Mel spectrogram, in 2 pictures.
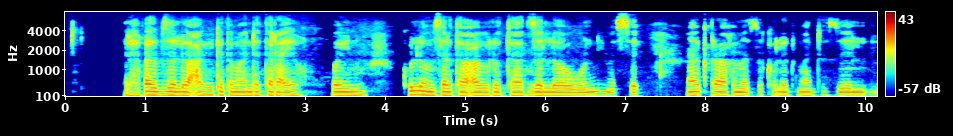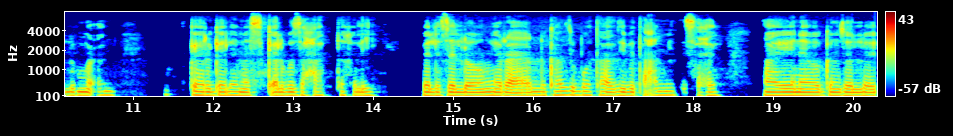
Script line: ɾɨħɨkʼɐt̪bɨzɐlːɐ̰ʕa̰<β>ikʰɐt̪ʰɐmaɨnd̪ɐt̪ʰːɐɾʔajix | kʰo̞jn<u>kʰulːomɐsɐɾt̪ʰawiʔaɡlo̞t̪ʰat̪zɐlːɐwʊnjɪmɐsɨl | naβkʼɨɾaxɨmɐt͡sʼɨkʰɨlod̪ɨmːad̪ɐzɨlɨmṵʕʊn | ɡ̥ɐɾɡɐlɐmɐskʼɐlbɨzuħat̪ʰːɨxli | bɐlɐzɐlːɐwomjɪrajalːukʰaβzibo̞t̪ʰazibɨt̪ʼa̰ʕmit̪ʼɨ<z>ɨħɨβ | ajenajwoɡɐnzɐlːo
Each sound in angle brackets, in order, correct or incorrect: correct, correct, incorrect: s

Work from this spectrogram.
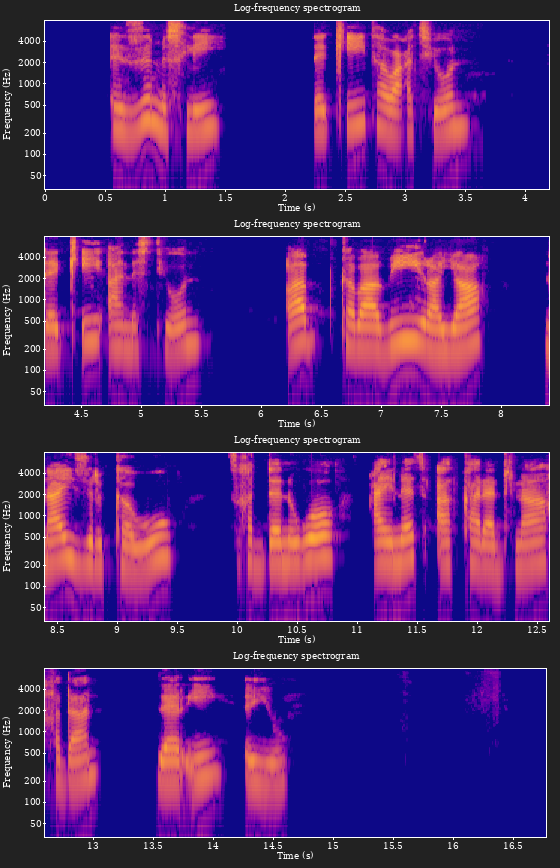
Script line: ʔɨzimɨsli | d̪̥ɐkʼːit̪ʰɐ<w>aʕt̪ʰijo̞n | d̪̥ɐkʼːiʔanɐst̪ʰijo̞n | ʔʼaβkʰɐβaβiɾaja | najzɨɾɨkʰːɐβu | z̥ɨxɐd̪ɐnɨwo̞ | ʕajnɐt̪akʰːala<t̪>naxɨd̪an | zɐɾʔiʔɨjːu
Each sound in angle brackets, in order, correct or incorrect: incorrect: β, incorrect: d̪

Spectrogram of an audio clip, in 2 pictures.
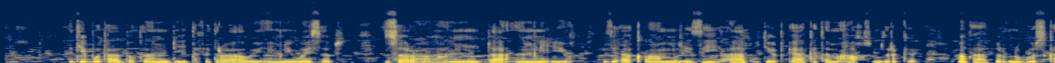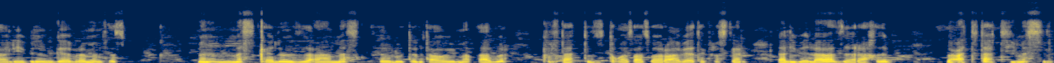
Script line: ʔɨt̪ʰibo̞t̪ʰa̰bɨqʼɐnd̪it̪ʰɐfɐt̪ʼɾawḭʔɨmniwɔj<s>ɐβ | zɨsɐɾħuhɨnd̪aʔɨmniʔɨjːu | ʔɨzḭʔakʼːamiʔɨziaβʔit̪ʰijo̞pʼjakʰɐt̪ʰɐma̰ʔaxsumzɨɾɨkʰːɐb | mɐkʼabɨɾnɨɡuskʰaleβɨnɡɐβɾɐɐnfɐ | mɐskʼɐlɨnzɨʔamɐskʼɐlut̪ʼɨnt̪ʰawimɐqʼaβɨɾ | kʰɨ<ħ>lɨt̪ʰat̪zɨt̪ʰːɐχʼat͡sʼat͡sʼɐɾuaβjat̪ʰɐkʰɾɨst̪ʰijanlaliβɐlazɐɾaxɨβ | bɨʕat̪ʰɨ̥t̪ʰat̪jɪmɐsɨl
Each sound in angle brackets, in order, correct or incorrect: correct, incorrect: f

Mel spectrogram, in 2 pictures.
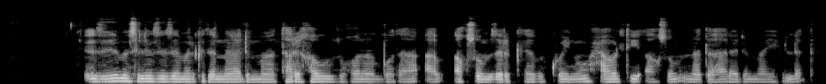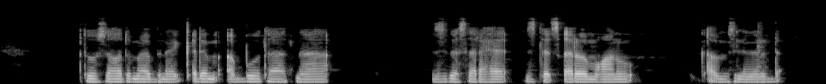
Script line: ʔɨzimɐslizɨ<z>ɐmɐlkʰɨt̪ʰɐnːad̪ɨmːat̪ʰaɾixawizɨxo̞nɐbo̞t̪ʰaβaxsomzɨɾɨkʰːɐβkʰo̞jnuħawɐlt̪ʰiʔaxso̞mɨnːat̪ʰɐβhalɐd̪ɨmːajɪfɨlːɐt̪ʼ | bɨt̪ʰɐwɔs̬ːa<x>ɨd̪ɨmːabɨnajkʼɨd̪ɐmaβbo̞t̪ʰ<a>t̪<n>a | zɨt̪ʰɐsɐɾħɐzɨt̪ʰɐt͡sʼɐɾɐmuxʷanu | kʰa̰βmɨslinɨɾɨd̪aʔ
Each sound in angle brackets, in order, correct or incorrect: correct, correct, correct, correct

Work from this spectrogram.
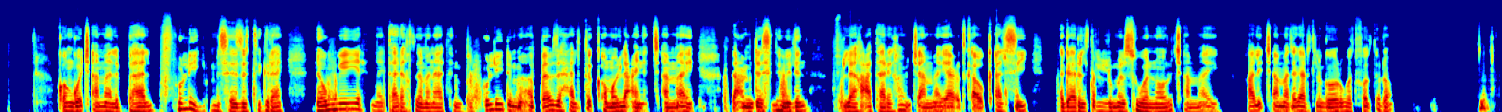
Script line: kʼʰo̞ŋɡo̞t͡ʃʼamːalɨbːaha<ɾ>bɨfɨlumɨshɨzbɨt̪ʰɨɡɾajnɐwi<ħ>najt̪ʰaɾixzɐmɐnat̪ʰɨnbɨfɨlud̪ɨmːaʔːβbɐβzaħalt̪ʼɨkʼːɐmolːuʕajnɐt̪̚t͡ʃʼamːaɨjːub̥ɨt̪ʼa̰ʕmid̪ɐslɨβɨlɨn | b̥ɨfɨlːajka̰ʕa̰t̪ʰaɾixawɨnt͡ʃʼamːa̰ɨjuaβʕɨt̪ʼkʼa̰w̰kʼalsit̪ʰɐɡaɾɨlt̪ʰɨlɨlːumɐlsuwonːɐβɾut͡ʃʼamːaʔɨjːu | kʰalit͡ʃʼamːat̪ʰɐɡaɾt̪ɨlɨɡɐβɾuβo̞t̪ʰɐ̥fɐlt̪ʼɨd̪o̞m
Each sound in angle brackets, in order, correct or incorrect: incorrect: l, correct

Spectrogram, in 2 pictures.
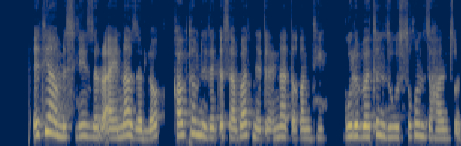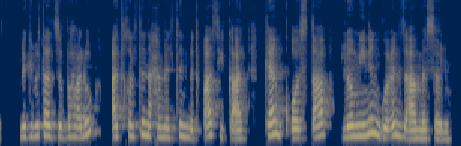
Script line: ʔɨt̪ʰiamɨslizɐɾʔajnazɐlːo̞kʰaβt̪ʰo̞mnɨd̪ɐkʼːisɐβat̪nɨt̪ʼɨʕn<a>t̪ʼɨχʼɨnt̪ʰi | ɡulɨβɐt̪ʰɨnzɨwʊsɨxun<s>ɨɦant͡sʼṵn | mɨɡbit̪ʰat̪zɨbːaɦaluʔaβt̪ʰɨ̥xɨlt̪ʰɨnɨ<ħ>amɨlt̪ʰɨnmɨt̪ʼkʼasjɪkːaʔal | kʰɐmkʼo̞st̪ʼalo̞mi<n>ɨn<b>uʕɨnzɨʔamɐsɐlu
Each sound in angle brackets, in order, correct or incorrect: correct, incorrect: z, correct, correct, incorrect: ɡ

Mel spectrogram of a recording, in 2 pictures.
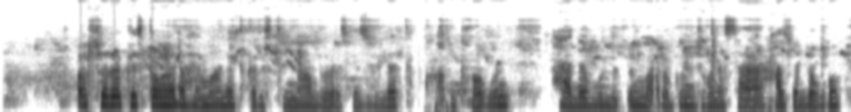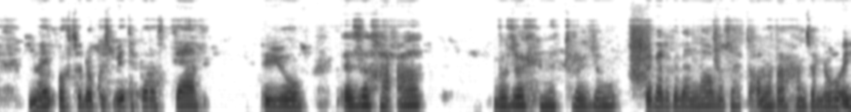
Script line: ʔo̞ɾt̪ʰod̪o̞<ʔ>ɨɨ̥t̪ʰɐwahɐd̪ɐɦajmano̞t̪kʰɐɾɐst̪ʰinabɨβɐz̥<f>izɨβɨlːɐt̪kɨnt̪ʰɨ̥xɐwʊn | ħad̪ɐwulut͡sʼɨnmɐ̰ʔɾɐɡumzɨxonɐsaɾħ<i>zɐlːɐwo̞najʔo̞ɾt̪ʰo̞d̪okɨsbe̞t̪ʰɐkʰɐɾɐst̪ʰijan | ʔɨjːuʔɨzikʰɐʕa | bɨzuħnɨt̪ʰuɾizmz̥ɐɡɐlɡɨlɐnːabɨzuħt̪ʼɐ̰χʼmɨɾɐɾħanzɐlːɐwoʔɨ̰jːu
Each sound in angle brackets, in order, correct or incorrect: incorrect: k, incorrect: ħ, incorrect: a

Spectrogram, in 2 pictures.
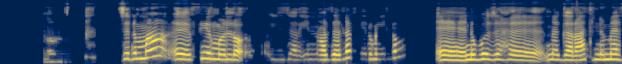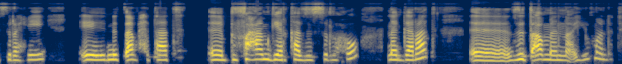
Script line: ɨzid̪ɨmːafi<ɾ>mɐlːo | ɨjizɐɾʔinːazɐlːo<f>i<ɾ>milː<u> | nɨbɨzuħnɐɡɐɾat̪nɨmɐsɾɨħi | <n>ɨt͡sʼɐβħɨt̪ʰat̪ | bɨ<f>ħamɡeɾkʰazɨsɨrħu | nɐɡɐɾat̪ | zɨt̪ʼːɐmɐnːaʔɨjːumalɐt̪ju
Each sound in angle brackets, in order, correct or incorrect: correct, correct, correct, incorrect: o, correct, correct

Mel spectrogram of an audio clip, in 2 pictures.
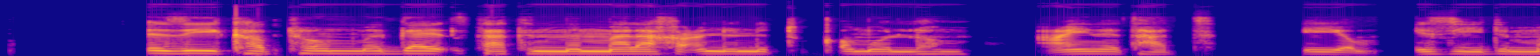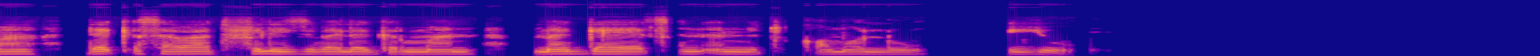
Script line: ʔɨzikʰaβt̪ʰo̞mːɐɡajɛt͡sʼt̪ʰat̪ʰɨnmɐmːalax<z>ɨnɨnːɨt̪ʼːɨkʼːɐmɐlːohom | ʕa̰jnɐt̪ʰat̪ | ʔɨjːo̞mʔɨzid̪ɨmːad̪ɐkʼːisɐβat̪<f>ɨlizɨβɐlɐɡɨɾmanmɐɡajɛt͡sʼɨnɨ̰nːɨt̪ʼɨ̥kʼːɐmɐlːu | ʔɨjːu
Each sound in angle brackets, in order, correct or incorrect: incorrect: ʕ, correct

